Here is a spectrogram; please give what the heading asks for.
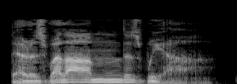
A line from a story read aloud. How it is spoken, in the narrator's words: General Moncada sighed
